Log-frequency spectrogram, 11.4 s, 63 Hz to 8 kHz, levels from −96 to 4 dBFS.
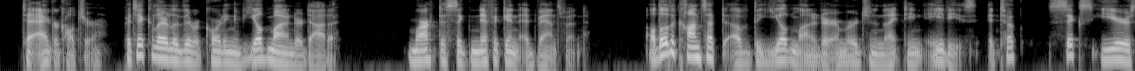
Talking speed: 150 wpm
